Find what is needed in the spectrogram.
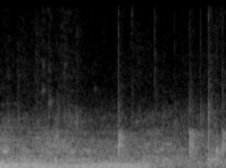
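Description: The last chord of a song on a Yamaha digital keyboard, held and fading away until it dies out about one and a half seconds in. The first few scattered claps from the audience come in near the end.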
